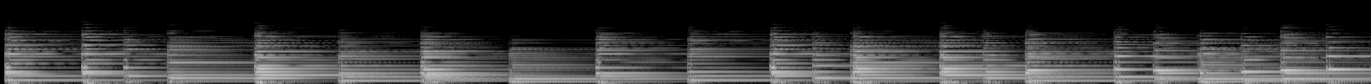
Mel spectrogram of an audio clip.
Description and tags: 140bpm Piano Solo 11.Apr 10
For use at your leisure. I make most of them at 140 bpm so hopefully one day they make their way into dubstep.
Chop/splice/dice/herbs and spice them, best served piping hot, enjoy.
Fondest regards,
Recorded with Logic Pro 9 using the EXS24 sampler of the steinway piano (Logic Pro default) with a touch of reverb to thicken out the sound.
